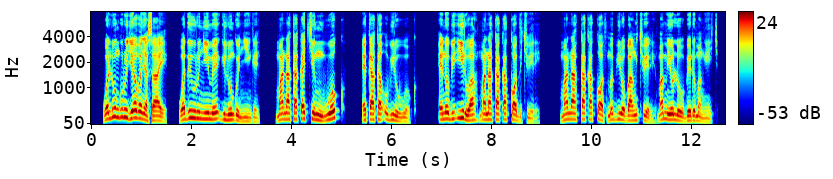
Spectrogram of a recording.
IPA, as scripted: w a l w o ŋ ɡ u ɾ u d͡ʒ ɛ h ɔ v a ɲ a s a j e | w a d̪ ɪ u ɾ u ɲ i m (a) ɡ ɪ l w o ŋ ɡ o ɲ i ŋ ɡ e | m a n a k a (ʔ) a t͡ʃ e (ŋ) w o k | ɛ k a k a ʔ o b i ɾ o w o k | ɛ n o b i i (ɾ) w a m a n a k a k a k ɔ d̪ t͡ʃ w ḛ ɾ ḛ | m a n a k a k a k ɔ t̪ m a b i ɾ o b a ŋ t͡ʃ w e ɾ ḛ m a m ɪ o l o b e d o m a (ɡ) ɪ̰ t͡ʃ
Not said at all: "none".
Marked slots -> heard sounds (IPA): e, k, ŋ, ɾ, ŋ

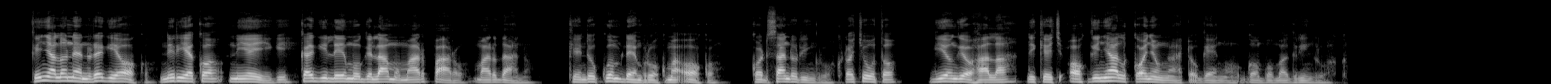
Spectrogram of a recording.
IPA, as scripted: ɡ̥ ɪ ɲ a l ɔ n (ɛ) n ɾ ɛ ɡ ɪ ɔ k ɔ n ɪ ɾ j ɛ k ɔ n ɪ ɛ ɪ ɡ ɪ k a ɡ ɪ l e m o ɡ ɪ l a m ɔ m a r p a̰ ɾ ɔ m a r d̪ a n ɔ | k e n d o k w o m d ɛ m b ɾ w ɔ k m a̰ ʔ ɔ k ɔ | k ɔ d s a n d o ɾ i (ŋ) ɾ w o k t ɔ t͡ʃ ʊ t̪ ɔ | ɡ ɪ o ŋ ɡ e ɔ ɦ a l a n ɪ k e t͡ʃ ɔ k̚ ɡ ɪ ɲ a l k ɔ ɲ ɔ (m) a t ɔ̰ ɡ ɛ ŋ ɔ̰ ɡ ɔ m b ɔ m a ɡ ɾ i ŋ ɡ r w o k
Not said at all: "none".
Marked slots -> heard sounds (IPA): ɛ, ŋ, ŋ

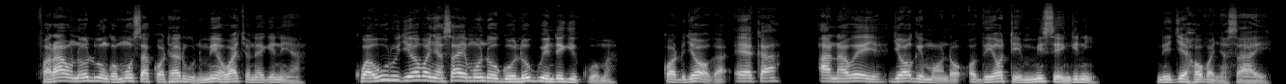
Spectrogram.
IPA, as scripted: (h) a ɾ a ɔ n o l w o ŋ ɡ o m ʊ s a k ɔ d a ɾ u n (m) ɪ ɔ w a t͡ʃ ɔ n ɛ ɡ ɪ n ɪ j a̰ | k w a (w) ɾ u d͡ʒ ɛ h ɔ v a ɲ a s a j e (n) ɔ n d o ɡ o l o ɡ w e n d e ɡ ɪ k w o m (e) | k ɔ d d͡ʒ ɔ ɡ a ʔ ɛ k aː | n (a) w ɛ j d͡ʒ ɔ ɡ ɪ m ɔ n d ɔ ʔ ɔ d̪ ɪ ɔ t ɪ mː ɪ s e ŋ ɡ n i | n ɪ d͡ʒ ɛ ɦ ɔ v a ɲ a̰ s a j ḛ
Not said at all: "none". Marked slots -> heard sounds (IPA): f, m, u, m, a, a

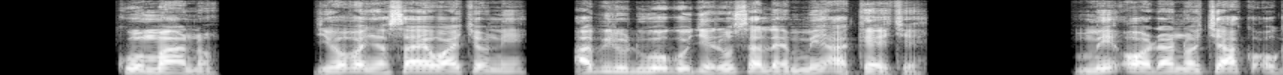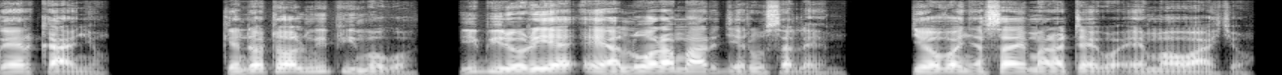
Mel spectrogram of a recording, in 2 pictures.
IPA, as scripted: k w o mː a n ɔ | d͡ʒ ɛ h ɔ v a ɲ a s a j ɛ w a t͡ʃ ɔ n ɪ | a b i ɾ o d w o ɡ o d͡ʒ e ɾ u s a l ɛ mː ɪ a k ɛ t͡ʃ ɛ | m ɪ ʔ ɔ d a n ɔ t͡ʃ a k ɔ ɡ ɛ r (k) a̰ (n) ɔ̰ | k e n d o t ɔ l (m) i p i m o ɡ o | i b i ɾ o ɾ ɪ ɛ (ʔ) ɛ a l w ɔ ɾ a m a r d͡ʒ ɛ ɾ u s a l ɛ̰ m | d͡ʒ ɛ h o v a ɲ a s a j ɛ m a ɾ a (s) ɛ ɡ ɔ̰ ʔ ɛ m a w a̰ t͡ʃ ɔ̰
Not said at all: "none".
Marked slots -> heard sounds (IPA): k, ɲ, m, ʔ, t

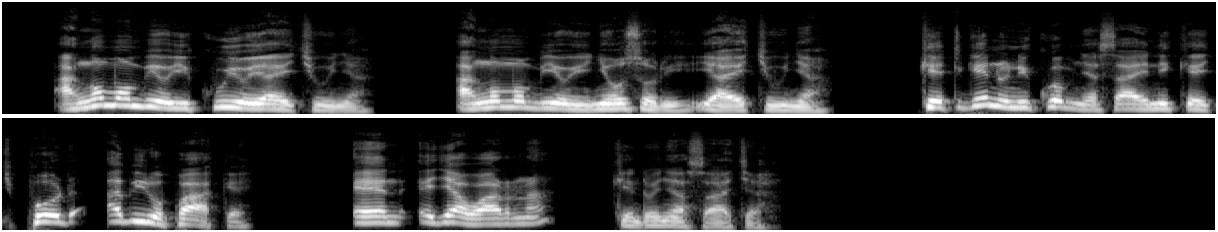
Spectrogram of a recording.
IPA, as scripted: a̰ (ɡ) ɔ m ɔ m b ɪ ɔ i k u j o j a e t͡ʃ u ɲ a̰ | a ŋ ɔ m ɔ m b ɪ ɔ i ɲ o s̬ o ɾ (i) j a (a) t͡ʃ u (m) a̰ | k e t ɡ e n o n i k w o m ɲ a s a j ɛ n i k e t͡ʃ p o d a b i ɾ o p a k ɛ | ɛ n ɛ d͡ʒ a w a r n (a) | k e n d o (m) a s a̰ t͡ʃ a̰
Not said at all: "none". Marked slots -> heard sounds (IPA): ŋ, i, e, ɲ, a, ɲ

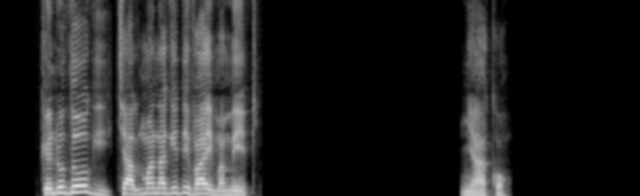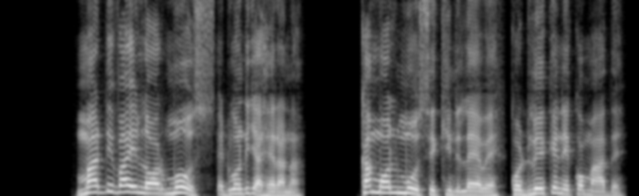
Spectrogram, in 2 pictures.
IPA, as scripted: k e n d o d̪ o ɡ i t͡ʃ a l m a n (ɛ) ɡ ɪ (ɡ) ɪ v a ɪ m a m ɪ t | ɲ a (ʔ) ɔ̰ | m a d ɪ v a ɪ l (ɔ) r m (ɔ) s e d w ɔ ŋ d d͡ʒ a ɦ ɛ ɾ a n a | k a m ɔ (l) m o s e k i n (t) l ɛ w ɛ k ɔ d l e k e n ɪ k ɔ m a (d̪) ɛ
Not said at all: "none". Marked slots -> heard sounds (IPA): a, d, k, ɔ, o, l, d, d̪

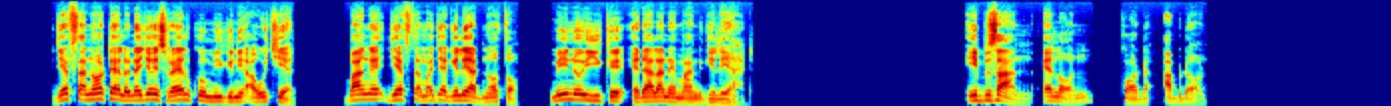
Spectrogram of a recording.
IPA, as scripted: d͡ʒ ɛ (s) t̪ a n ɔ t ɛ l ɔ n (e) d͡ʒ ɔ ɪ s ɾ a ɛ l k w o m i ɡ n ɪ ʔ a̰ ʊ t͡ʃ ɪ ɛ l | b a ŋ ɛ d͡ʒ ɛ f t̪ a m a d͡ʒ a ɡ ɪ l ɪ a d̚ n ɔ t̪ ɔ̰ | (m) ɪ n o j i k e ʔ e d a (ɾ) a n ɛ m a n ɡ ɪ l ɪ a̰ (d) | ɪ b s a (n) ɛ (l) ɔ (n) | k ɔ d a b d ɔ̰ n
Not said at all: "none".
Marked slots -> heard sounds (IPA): f, ɛ, m, l, d, n, l, n

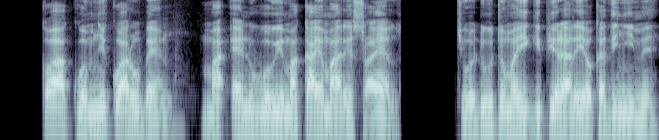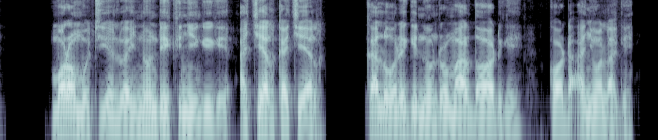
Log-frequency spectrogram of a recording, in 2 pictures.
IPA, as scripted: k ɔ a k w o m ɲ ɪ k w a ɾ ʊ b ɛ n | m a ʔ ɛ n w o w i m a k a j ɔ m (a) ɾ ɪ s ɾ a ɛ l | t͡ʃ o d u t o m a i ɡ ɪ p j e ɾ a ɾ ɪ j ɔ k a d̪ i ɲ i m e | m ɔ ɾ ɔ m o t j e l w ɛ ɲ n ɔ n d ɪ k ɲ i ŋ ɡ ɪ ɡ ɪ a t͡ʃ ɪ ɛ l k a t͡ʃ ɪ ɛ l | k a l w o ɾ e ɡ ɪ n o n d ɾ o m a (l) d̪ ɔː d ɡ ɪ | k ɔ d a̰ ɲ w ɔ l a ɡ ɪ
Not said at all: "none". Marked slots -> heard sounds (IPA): a, r

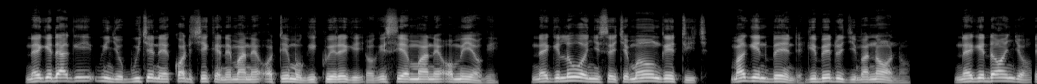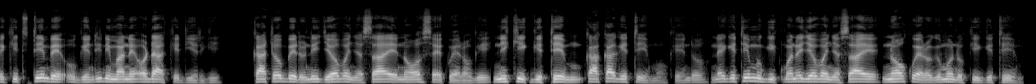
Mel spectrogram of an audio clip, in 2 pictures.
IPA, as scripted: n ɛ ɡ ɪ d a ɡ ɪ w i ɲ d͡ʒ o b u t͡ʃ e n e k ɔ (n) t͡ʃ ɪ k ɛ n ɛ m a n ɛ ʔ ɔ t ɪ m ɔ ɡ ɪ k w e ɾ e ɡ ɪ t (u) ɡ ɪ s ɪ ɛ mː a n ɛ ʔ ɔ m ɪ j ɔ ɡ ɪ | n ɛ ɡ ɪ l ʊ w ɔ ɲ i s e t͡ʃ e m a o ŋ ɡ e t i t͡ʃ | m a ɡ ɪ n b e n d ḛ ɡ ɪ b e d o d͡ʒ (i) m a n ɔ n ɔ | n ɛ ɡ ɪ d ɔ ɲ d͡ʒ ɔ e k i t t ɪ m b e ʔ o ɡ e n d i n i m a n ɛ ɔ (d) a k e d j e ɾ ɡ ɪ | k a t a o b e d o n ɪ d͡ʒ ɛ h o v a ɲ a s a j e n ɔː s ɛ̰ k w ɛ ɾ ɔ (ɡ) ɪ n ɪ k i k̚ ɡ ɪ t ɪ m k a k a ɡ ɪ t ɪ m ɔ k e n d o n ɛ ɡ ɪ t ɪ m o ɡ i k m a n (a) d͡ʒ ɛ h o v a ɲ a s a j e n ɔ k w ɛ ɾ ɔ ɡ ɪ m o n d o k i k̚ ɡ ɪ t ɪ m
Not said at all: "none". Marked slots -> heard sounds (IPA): d, ɔ, i, d, ɡ, ɛ

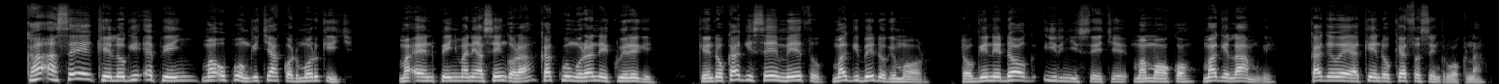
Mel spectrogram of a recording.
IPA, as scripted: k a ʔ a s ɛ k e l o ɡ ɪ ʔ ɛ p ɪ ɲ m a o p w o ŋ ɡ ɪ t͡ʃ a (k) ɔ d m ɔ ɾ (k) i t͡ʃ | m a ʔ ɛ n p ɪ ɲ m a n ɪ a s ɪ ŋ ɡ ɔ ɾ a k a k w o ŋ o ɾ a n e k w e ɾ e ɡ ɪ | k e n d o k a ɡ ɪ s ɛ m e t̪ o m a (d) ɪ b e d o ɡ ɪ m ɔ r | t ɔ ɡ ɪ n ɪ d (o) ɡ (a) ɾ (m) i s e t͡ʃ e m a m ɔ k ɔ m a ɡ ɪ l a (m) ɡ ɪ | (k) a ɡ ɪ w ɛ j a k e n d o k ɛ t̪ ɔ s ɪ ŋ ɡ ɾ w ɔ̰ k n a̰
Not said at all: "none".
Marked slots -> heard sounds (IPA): k, k, ɡ, ɔ, i, ɲ, m, k

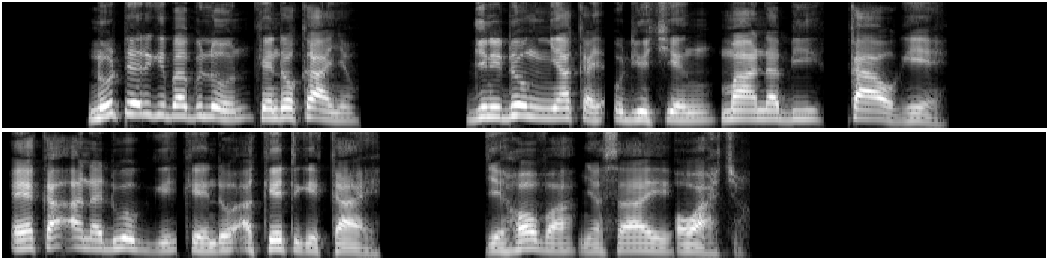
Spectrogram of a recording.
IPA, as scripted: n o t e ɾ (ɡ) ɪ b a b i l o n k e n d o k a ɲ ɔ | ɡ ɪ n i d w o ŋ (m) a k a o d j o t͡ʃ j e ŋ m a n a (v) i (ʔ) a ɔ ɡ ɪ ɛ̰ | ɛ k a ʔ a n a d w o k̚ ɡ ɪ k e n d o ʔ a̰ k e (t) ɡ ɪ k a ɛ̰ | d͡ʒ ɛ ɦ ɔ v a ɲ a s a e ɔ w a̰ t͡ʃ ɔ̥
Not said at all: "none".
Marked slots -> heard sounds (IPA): ɡ, ɲ, b, k, t

